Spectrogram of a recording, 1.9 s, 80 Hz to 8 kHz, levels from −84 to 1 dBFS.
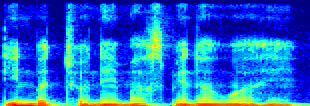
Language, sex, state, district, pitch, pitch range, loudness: Hindi, male, Arunachal Pradesh, Papum Pare, 120 Hz, 115-125 Hz, -13 LUFS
